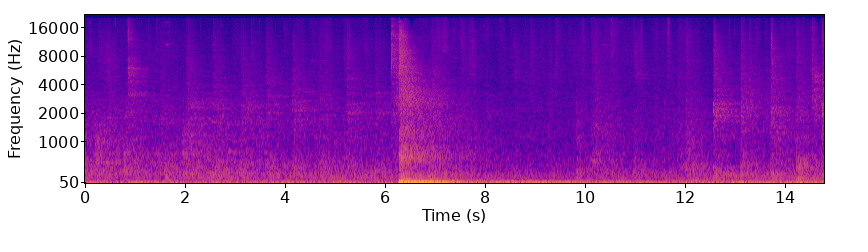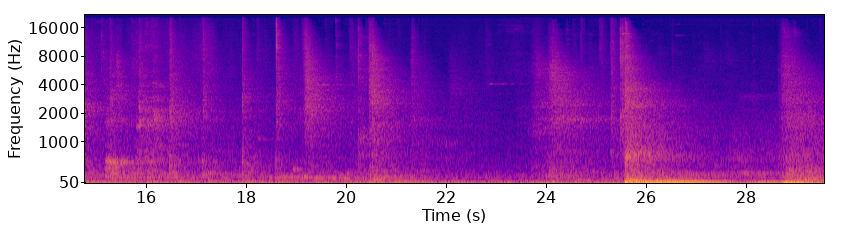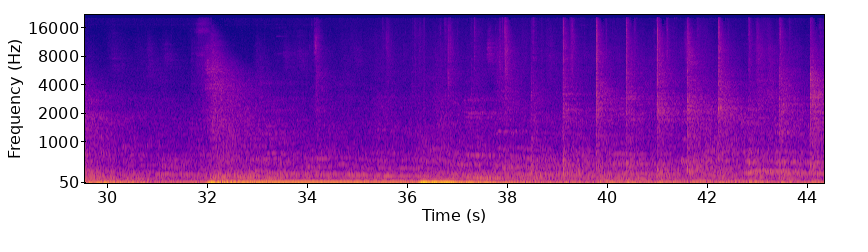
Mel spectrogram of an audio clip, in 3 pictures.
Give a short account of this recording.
big, concrete staircase in the Maraton office building. workers going up the stairs. big, fireproof doors slamming on various floors causing immense reverberations. (roland r-07)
